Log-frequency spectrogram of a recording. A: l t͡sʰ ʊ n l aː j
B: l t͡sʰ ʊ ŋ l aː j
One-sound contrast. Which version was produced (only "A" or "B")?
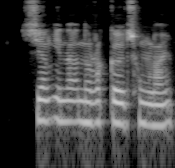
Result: B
